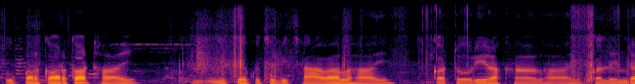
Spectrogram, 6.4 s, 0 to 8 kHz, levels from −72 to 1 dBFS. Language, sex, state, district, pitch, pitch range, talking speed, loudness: Hindi, male, Bihar, Vaishali, 135 Hz, 125-140 Hz, 105 wpm, -24 LUFS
